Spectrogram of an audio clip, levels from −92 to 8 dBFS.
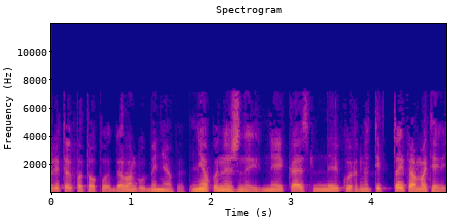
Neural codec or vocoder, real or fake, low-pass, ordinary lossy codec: codec, 16 kHz, 1 kbps, X-Codec, HuBERT features, trained on balanced general audio; fake; 7.2 kHz; MP3, 32 kbps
